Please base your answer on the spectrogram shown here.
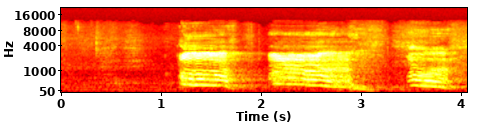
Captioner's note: groaning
